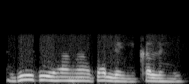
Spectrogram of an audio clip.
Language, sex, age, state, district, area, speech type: Hindi, male, 18-30, Uttar Pradesh, Jaunpur, urban, conversation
